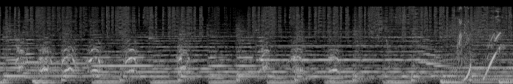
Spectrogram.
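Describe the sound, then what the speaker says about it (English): A cartoon dog barks in a steady series of short woofs over a continuous music bed, ending with a couple of higher yips. "Dog."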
